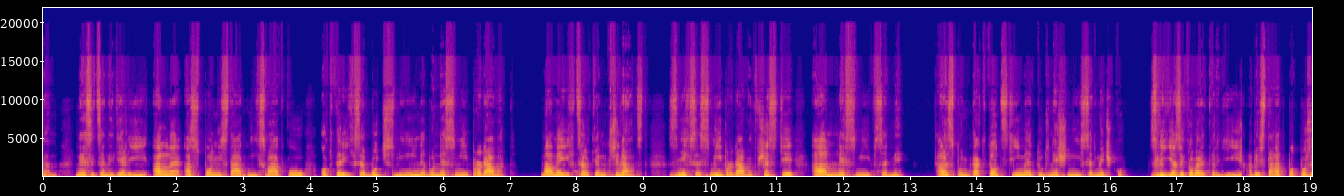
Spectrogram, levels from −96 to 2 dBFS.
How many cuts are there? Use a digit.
2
